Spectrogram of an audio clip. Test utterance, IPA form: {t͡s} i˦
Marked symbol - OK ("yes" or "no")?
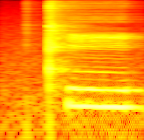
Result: no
